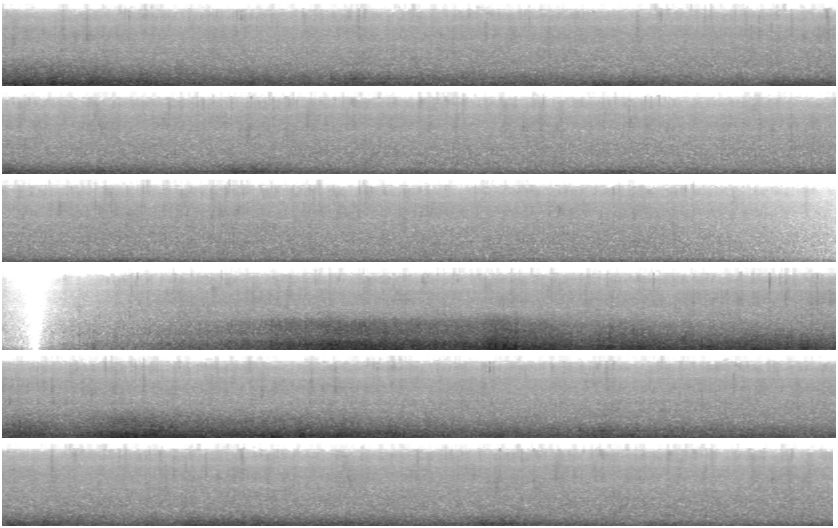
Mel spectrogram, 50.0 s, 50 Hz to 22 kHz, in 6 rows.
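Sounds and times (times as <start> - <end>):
thunder rumbling: 0.0 - 11.6, 26.5 - 48.4
steady rain hiss: 0.0 - 50.0.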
